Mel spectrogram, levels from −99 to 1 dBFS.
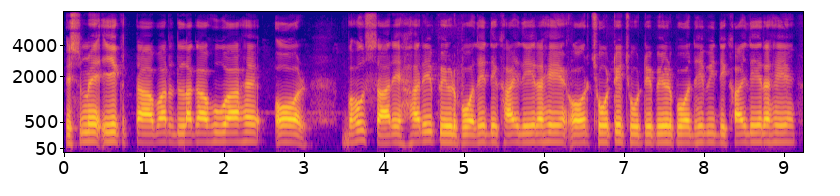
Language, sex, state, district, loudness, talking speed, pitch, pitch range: Hindi, male, Uttar Pradesh, Hamirpur, -14 LUFS, 160 wpm, 145 Hz, 140-145 Hz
